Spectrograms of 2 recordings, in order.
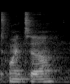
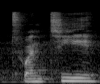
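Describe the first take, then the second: First: It has a different, Dutch-sounding ending. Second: It sounds like the English number twenty. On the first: The speaker calls it right. "but Twente" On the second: The speaker calls it wrong. "not twenty"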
